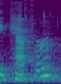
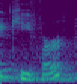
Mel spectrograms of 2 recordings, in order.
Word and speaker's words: kefir: Well, there's actually three ways to pronounce kefir. It's a cultured dairy food, and you could say kefir like I am. Other people say kefir. That's very popular in the United States. You can also say kefir, which is another popular but maybe overseas way that kefir is pronounced.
